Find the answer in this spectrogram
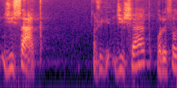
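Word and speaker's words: יצחק: Viene del hebreo, ¿ya? Que se pronuncia Yishak.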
